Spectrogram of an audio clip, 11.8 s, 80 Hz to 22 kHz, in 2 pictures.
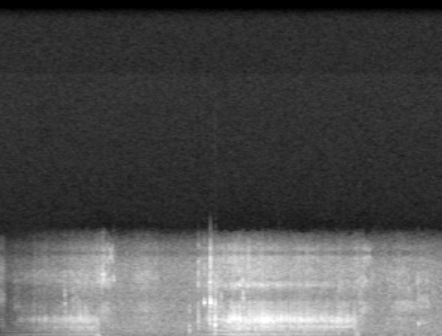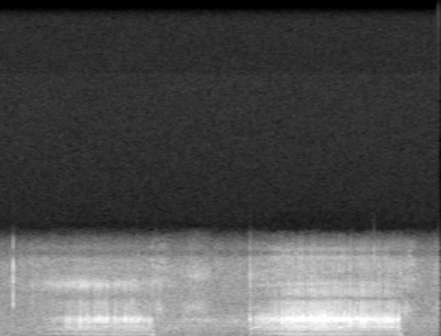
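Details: Snoring in sleep: four loud, rough snores on inhalation, about 20 a minute, with quiet exhalations between.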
